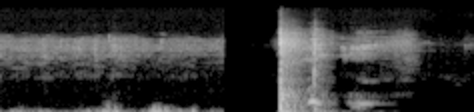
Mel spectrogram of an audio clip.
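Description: A hard, round palm fruit is struck down on a concrete slab to soften it, giving one loud, sharp thud about a second and a half in, followed by smaller knocks. Before it there is a low rumble on the microphone.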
